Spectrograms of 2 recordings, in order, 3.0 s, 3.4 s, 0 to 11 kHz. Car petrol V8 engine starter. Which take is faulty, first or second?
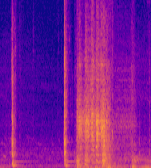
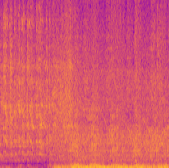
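first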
